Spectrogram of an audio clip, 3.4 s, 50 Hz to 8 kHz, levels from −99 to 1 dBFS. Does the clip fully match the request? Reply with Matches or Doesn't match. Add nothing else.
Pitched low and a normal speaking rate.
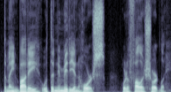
Matches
